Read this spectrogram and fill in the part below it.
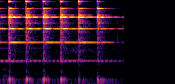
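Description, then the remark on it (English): A bicycle-style bell rings rapidly six times in an even, quick rhythm, bright, then cuts off abruptly into silence. No one is talking. “Where is my bell?”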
